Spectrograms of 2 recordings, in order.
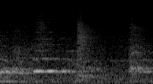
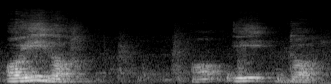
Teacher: De acuerdo a si no tuviéramos en cuenta esta tilde, estaríamos equivocándonos y refiriendo probablemente a diptongo, pero como lleva la mayor fuerza de voz en la I o la tilde, estamos frente a un hiato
